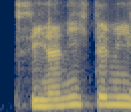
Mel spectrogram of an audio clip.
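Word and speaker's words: συνανίστημι: Sinanístemi significa eso, entonces vamos a hacer la separación en sílabas. ¿Sí? Sin, an, is, de, mi. ¿No? La vocal acentuada o la sílaba acentuada es esta, es la antepenúltima.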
